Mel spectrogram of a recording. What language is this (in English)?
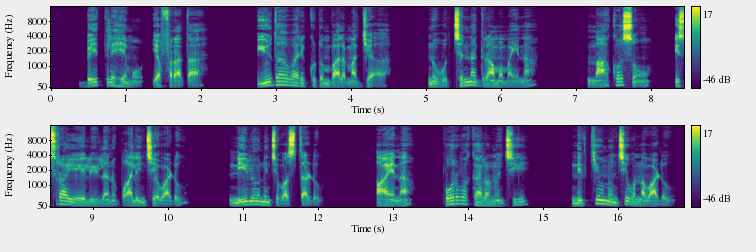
Telugu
